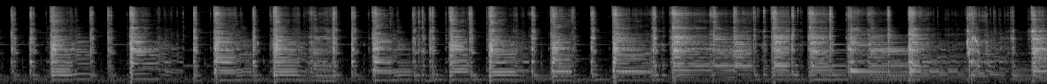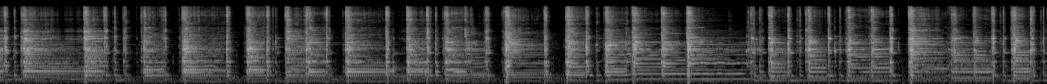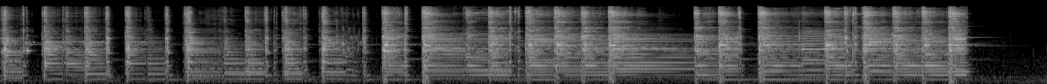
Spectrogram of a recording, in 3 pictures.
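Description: Mensinger Foreigner electric guitar with humbucker pickups, played with a pick: a continuous run of quickly picked notes with many attacks each second.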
